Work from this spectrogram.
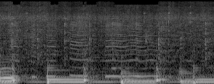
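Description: Peanuts dry-roasting in a pan while being stirred for a fasting-day chutney, giving a steady close sizzle broken by regular scraping and rattling strokes about every half second, with no talk.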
